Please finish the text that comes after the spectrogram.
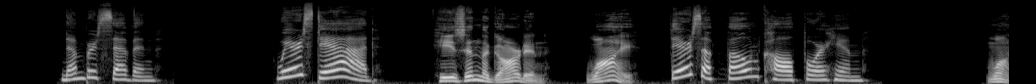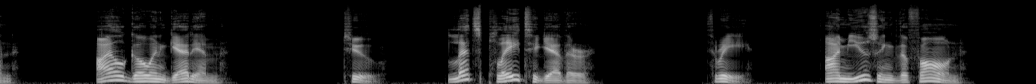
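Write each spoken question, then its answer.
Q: There's a phone call for him.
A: 1: I'll go and get him.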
